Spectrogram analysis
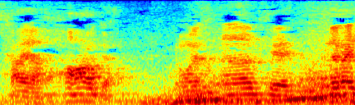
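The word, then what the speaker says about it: Cuyahoga: telling the mayor of Kyhoga Falls, we put Kyhoga Falls as an Easter egg in a lot of our other movies until I heard from one producer, you're mispronouncing it. It's Kayahaga.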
